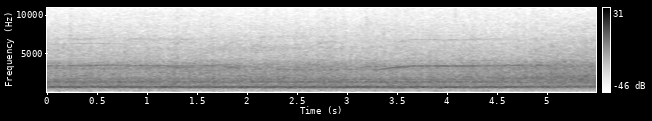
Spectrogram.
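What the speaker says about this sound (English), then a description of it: "the Purdue crowd is alive" A Purdue football stadium crowd roars steadily throughout at a college game against Notre Dame, a dense, loud wash of cheering with no breaks.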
